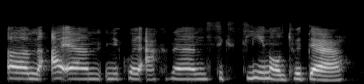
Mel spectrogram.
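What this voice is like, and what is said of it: Deliberately bad French accent. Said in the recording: “This is my bad French accent”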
